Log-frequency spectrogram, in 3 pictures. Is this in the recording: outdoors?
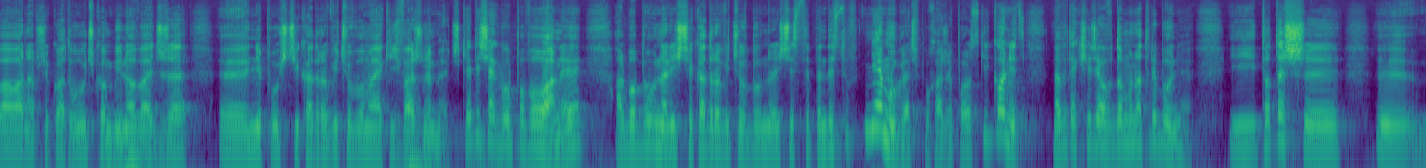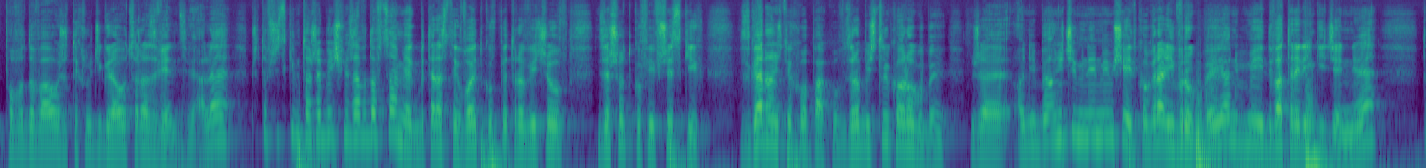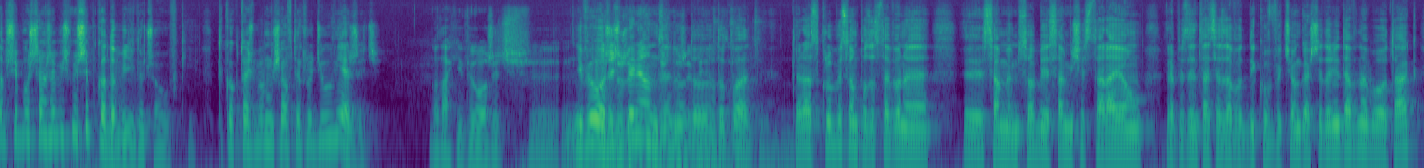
no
